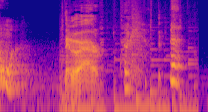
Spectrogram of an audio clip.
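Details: Burping as a comic act in a compilation: several deep, croaky belches with music and voices in the background.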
